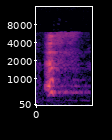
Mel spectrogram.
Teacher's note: ومخرج الفاء من باطن الشفة مع ما يليه من أطراف الثنايا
